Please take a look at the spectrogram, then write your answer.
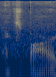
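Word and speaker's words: x̄: formula that you'll see on the exam and X bar is equally the summation of x divided by N and we literally will pronounce this guy right here as X bar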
